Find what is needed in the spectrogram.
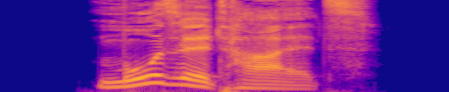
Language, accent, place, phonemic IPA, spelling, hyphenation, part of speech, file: German, Germany, Berlin, /ˈmoːzəlˌtaːls/, Moseltals, Mo‧sel‧tals, proper noun, De-Moseltals.ogg
- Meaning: genitive singular of Moseltal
